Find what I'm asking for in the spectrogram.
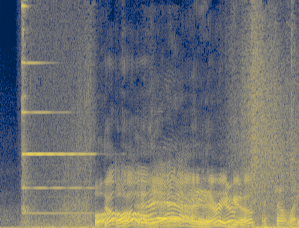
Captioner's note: bell rings; all exclaim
